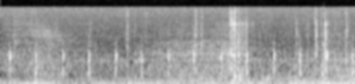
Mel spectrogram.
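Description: A large truck rumbles past close by.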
